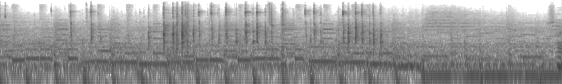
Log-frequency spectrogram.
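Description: Typing on a computer keyboard at a desk, a quick irregular patter of near key clicks in bursts, with a low hum running underneath and faint speech at moments.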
